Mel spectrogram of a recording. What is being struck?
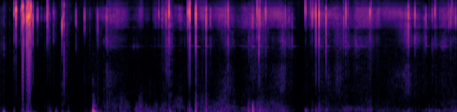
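Textured glass bottle.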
